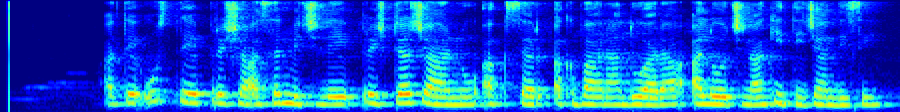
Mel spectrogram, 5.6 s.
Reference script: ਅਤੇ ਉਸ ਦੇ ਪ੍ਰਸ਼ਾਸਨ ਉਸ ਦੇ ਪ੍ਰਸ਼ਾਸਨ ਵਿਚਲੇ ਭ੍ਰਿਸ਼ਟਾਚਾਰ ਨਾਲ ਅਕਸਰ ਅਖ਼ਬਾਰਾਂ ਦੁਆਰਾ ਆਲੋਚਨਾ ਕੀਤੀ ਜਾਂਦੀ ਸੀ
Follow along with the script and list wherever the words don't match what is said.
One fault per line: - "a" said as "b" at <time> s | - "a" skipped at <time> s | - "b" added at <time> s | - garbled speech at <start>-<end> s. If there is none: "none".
- "ਉਸ ਦੇ ਪ੍ਰਸ਼ਾਸਨ" skipped at 1.8 s
- "ਨਾਲ" said as "ਨੂੰ" at 2.8 s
